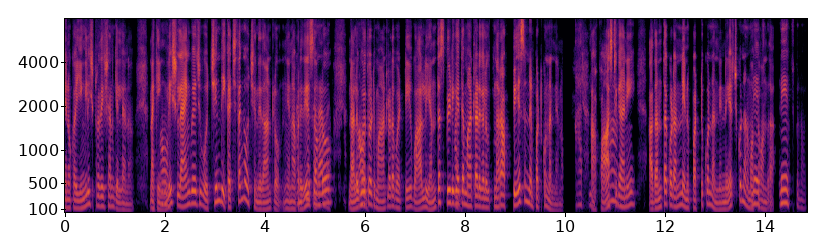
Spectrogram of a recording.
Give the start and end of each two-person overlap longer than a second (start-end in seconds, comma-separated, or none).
none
